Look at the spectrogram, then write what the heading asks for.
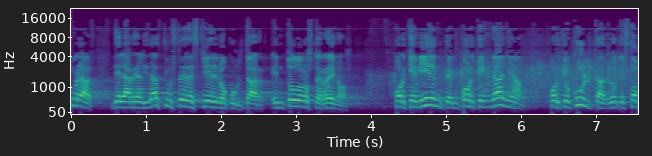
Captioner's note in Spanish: aplausos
